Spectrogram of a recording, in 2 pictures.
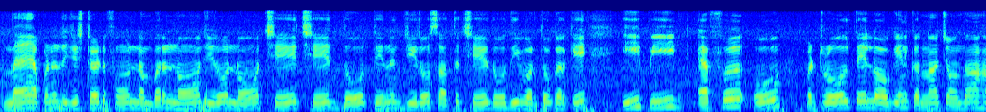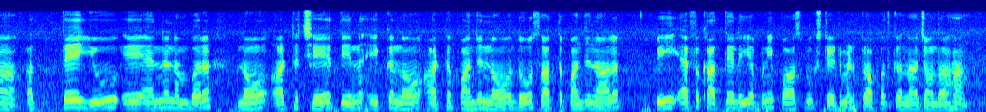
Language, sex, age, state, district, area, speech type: Punjabi, male, 18-30, Punjab, Rupnagar, urban, read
